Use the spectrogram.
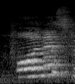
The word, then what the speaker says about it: honest: बहुत सिंपल है, ये तो ए ही आएगा, पर ये गलत है, क्योंकि ऑनेस्ट में एच साइलेंट होता है, इसलिए हम यहाँ पे ए यूज नहीं करेंगे, एन यूज करेंगे।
